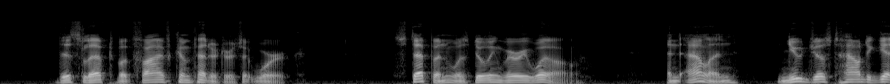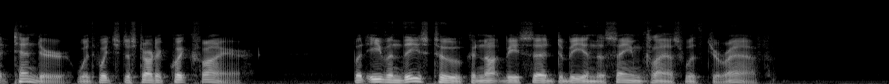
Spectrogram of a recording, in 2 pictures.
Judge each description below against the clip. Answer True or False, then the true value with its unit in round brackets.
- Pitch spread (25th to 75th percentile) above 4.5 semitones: True (5.1 semitones)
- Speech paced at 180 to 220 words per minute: False (150 wpm)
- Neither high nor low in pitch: False (95 Hz)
